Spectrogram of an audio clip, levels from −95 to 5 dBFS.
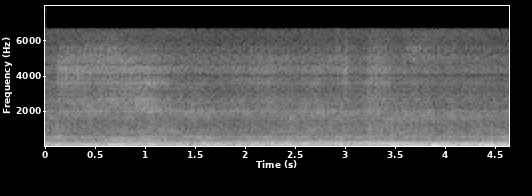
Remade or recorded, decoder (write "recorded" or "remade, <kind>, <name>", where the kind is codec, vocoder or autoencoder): remade, codec, ZipCodec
